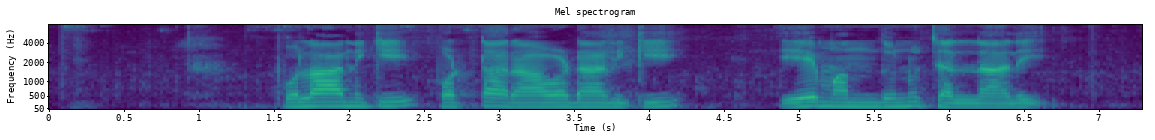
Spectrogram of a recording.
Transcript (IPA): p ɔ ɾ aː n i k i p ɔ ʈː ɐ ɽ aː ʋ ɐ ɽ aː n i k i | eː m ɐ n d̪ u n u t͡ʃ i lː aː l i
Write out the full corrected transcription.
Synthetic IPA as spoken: p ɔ l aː n i k i p ɔ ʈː ɐ ɾ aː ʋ ɐ ɽ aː n i k i | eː m ɐ n d̪ u n u t͡ʃ ɛ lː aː l i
